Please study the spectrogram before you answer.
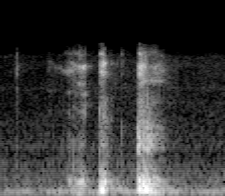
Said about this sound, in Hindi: मेरे को हर रोज रात को फॉर सम रीज़न खांसी आती है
